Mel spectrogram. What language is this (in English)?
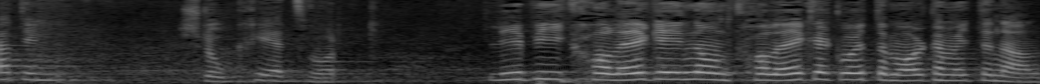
Swiss German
